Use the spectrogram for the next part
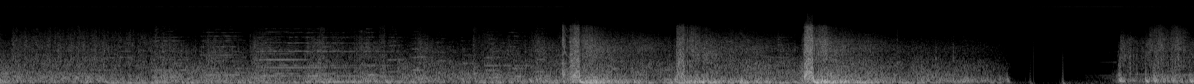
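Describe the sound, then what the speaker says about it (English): A military artillery piece fires in heavy, booming blasts, several loud reports spaced a couple of seconds apart over a steady rumbling background, followed by a sudden cut to near silence. "It takes a team of soldiers to fire an artillery piece."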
